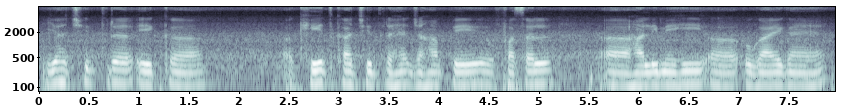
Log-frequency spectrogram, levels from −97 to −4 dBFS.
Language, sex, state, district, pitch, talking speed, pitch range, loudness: Hindi, male, Gujarat, Valsad, 115 Hz, 145 wpm, 115-120 Hz, -17 LUFS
